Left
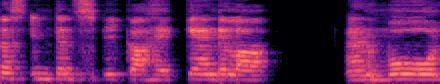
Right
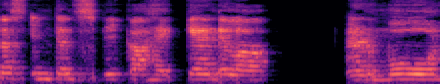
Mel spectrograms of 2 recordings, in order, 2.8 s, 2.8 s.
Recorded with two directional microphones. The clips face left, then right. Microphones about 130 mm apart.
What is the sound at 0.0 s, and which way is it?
Speech, 40° left (ahead or behind).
